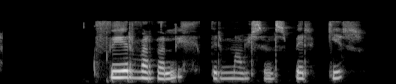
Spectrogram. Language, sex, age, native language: Icelandic, female, 9, Icelandic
